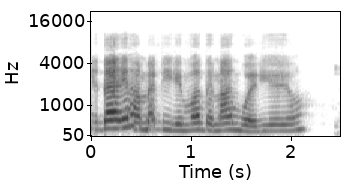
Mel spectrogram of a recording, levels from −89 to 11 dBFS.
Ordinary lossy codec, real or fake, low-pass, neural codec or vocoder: Opus, 64 kbps; fake; 10.8 kHz; codec, 24 kHz, 0.9 kbps, WavTokenizer, medium music audio release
